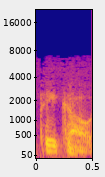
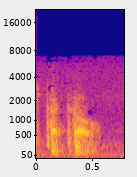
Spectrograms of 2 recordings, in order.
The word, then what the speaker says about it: Pekoe: It's not pronounced Pico, you know, it's Pekoe. And cut black teas, especially blended, to appeal to families in the New York area.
